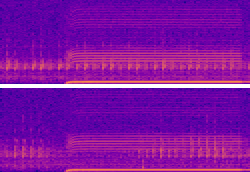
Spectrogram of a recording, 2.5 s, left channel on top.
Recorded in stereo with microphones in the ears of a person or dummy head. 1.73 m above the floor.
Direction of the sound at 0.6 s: 15° left (ahead or behind).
